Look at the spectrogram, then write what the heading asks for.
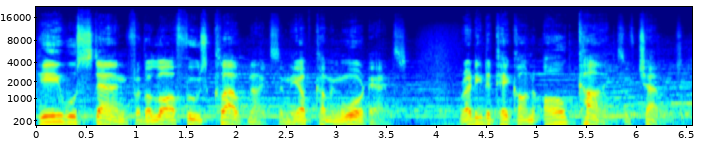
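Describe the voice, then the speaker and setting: Casting: low-voiced, composed general, diplomatic, expressive pitch. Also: male voice, music in the background. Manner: measured, diplomatic, polite. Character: calm composed male general, courteous mentor. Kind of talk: game cutscene voice acting.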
